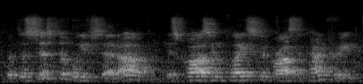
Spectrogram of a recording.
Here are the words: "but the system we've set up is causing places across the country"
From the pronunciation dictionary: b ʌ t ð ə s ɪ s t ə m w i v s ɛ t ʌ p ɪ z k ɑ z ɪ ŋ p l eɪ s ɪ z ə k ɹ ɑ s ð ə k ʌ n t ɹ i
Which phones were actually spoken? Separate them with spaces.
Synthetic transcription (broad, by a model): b ʌ t ð ə s ɪ s t ə m w i v s ɛ t ʌ p ɪ z k ɑ z ɪ ŋ p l eɪ ɪ s ə k ɹ ɑ s ð ə k ʌ n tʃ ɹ i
